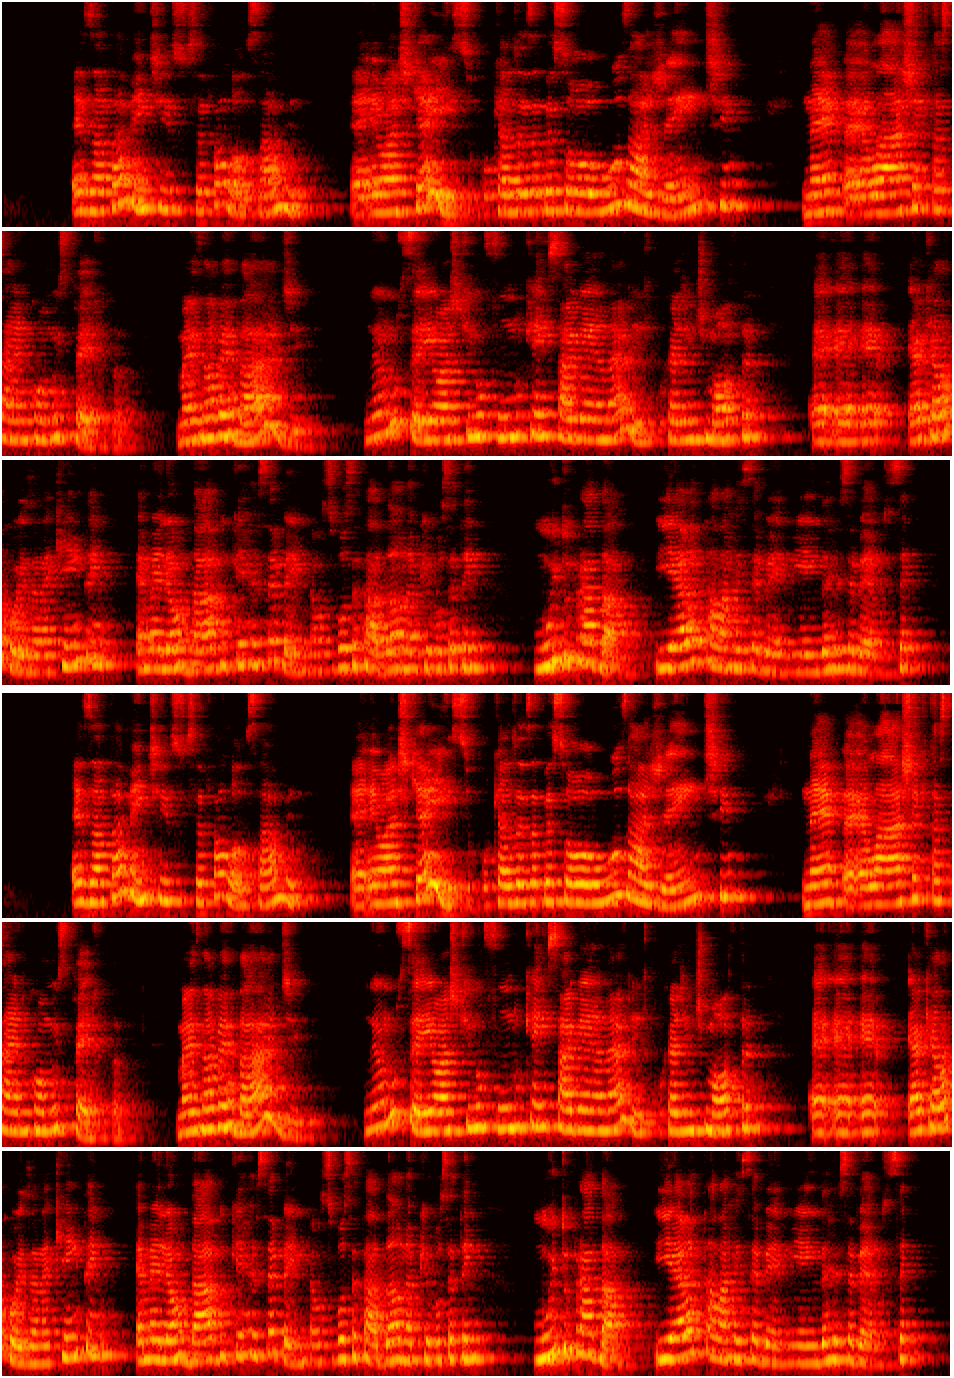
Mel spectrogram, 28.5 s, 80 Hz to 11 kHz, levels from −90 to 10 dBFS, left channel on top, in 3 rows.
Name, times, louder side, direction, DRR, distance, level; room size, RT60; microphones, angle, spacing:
voice 1, 0.7-3.0 3.5-7.3 8.0-10.7 11.2-12.5 13.1-17.0 17.6-20.1 20.3-23.8 24.3-25.2 25.5-28.0, right 2 dB, 60° right, 2 dB, 0.4 m, -29 dB
5.0 x 2.7 x 3.3 m, 0.74 s
head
